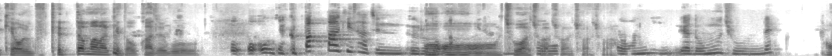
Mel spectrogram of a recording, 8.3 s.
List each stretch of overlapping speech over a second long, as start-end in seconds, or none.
4.2-5.6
